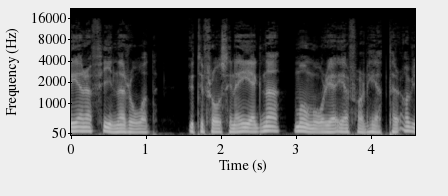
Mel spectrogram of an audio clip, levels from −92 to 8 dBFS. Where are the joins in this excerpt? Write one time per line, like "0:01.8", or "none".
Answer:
0:02.9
